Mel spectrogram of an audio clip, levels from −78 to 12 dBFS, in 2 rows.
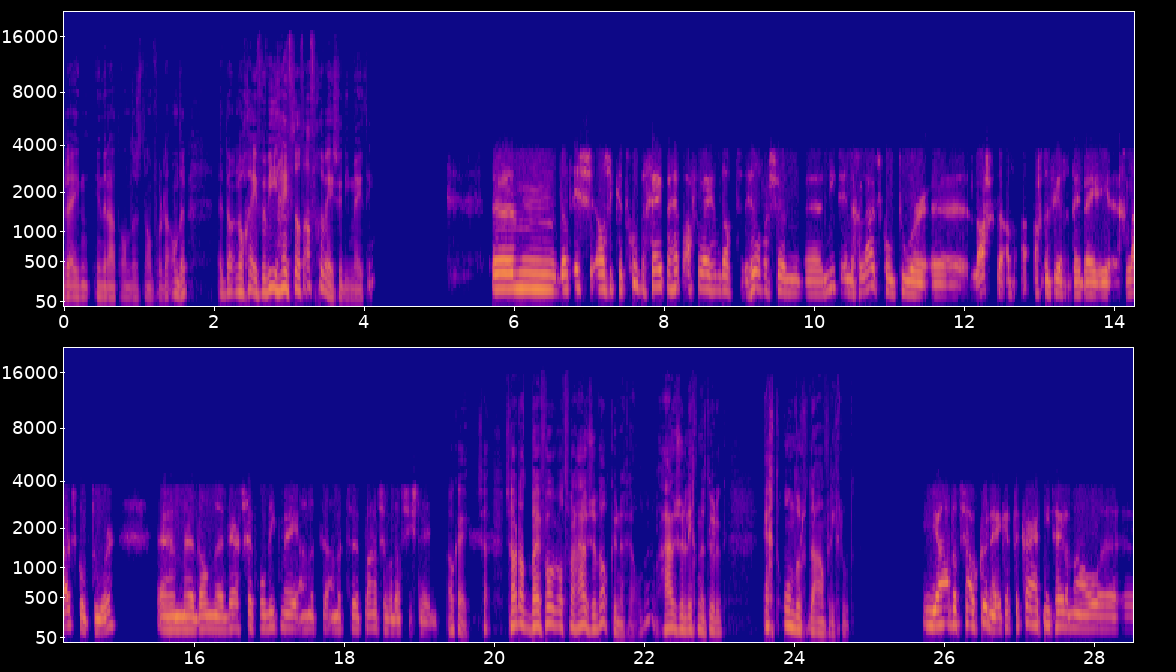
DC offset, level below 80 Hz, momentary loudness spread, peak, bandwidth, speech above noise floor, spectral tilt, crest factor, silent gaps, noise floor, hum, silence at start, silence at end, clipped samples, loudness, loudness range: under 0.1%; -72 dBFS; 14 LU; -6 dBFS; 16.5 kHz; over 64 dB; -7 dB/octave; 20 dB; none; under -90 dBFS; none; 0 s; 0 s; under 0.1%; -27 LUFS; 6 LU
